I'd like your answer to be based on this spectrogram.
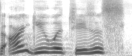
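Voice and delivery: put-on high rising question as the servant girl; lightly voiced girl, accusing question. Servant girl challenging Peter, high and rising.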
